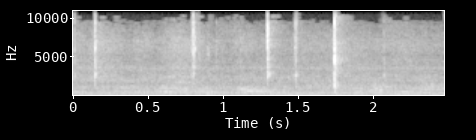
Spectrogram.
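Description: Four light plastic clicks as flex-cable connectors are pressed home onto a smartphone's mainboard, the last one the sharpest, over a steady low hum.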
